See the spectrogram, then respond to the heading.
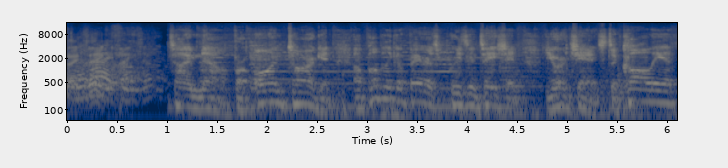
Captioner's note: radio voice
